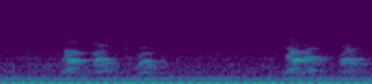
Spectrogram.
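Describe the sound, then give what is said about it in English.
Dogs barking faintly at home, a few short sharp barks in two small clusters over a low, steady rumble. “I'll see you when my dogs stop barking.”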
